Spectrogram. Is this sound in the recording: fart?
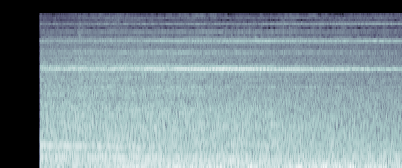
no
